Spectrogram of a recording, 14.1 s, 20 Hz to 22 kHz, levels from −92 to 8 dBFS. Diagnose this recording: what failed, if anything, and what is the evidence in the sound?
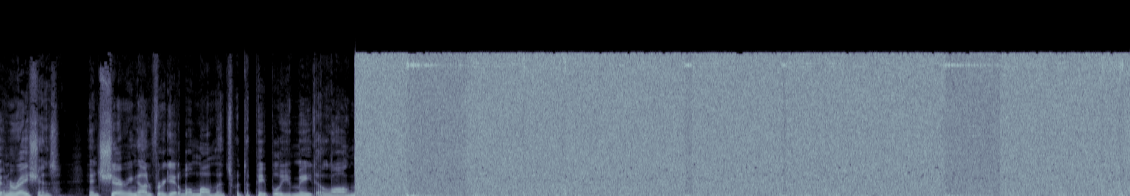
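Wrong sample width in format conversion. From 4.44 s, after "people you meet along", loud noise buries slowed, lower speech. Packed 24-bit data read as 16-bit.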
